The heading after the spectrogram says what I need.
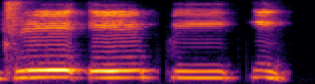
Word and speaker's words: जपे: So instead of, I know they have printed it, they have shown it as an A after the P, but it should be Jape.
